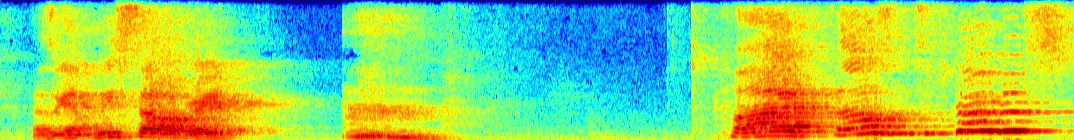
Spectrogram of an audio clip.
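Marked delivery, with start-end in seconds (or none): 3.5-5.4 high voice breaking and cracking mid-line. A show host invites viewers' questions and comments, voice cracking. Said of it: "voice crack".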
